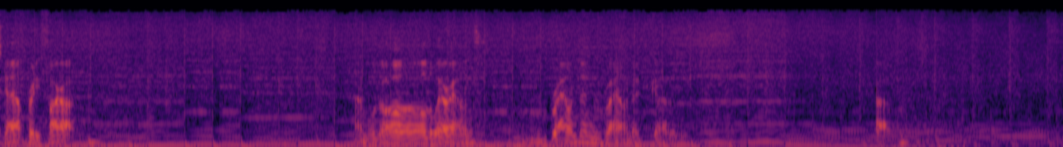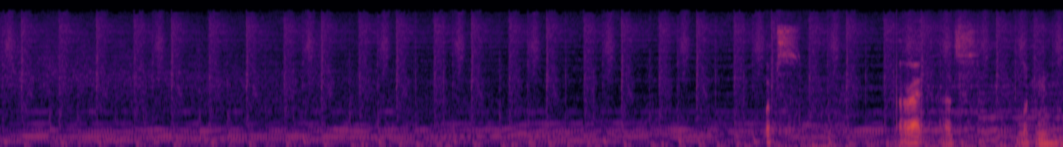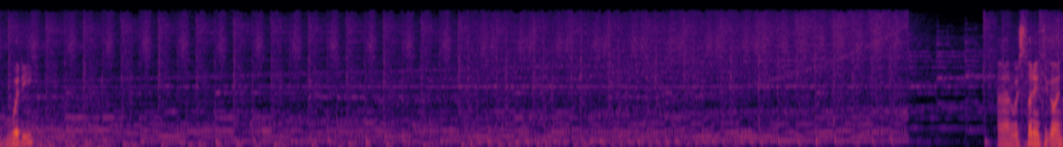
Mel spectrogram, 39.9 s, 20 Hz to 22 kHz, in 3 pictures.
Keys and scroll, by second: 22.5 z.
